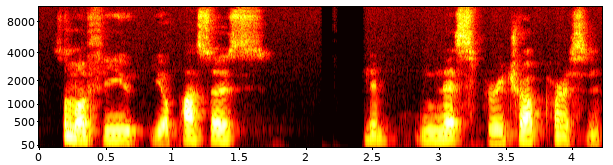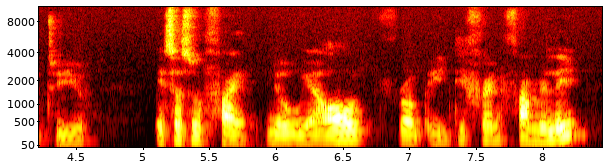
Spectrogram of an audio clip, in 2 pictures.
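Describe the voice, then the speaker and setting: A man with a non-native accent speaks at a fairly high pitch in a dark, mellow tone, his loudness swinging widely while his pitch varies in an ordinary way. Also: moderate pace. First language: not English. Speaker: couples vlogger. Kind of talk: casual storytelling to camera. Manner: halting, with many repetitions.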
